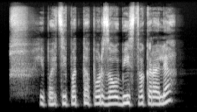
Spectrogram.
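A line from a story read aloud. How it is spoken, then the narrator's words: Scornful snort, hidden fear. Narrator (Russian): фыркнула я, а сердце на миг кольнуло страхом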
